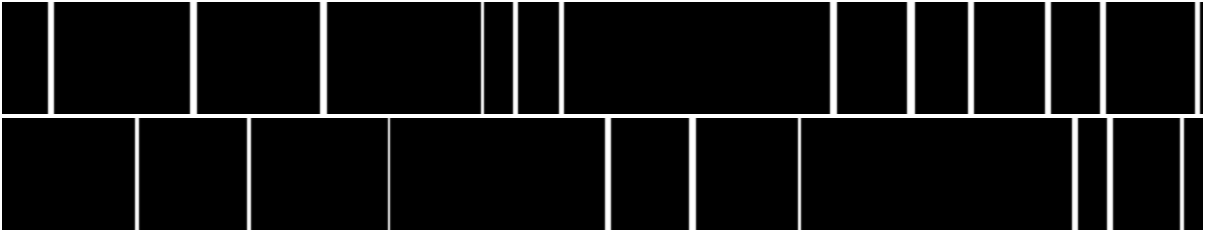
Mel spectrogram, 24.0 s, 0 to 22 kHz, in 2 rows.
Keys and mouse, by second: 0.2 click, 1.6 click, 2.9 click, 4.5 click, 8.0 click, 8.8 click, 10.1 click, 11.7 click, 13.1 click, 14.2 click, 15.7 click, 17.8 click, 18.7 click.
